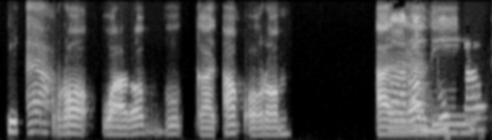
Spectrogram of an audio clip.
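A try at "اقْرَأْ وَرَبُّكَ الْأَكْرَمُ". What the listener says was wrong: Kalnya Bu. Iqra wa rabbukal dilebarkan kalnya kal. Akram.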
